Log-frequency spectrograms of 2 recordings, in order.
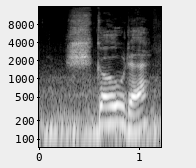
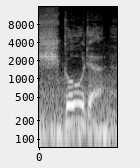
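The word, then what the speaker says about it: Škoda: it called the circumflex it's got little accent over the S which means you have to pronounce the S as a sh so it's schod you got to imagine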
